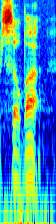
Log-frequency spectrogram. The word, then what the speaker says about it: Silva: It's like Ashi Silva, not Silver, Silva.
